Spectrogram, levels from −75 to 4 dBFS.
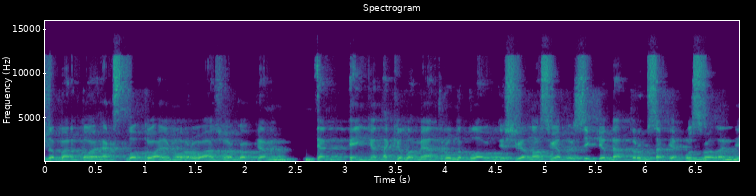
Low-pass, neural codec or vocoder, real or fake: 14.4 kHz; none; real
